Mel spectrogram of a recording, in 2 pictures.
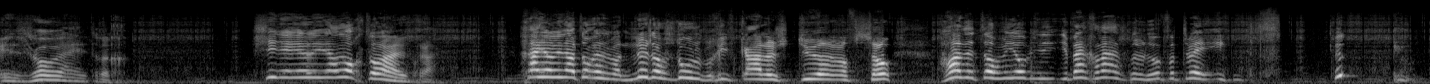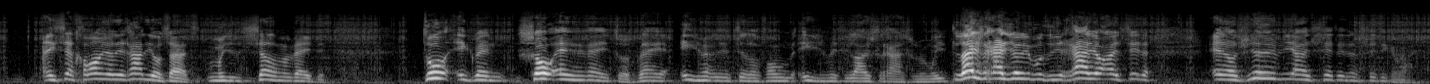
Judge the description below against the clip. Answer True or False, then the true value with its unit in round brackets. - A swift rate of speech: False (170 wpm)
